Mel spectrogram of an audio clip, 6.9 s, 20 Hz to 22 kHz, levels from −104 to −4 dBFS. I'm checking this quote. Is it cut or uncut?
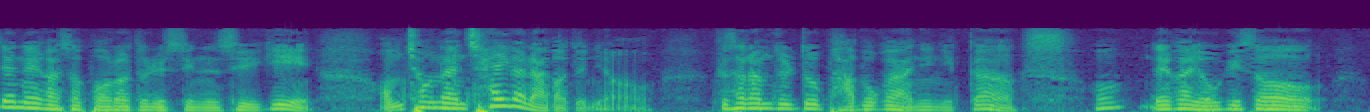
uncut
